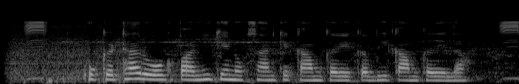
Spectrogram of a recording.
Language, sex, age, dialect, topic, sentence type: Bhojpuri, female, 25-30, Western, agriculture, statement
